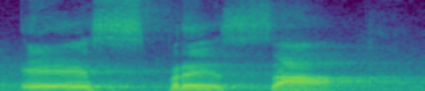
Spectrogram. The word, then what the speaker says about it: expressar: Quando o X vem antes de P, som de S também. Expressar.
